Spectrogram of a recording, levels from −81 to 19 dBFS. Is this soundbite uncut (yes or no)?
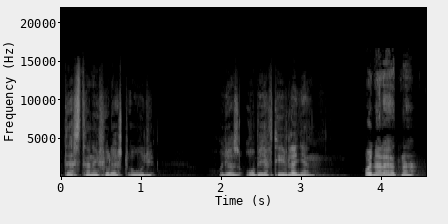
yes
